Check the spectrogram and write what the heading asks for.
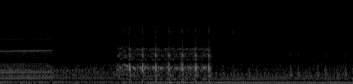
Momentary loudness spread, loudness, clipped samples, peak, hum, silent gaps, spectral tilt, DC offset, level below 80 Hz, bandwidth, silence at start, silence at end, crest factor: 9 LU; -51 LUFS; under 0.1%; -28 dBFS; none; none; -5 dB/octave; under 0.1%; -64 dBFS; 11.5 kHz; 0 s; 0 s; 22 dB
